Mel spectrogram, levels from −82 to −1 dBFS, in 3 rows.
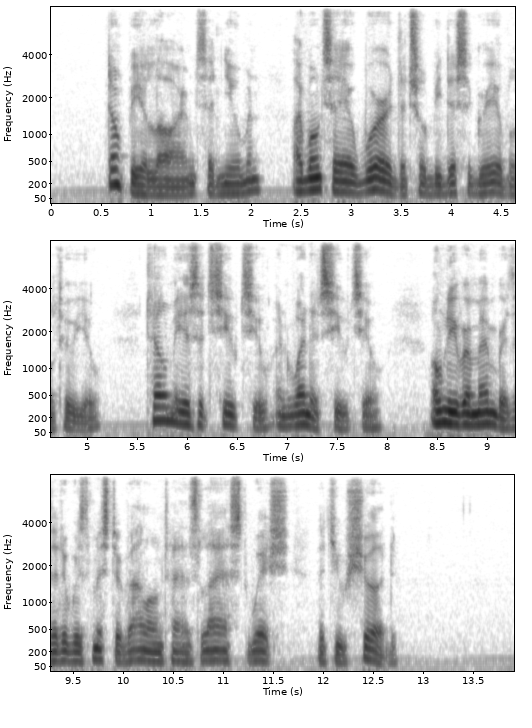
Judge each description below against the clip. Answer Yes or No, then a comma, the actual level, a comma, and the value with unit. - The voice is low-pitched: Yes, low, 105 Hz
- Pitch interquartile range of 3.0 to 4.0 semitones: No, average, 4.5 semitones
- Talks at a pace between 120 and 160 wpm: No, average, 170 wpm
